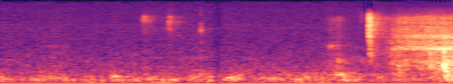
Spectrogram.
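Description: Near silence with a few faint, brief clicks, three close together about three quarters of a second in and another just before the end.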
